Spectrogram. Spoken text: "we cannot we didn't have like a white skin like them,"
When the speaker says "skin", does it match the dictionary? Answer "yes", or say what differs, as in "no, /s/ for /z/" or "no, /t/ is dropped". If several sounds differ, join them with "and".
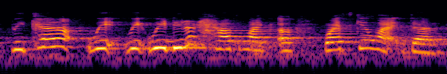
no, /l/ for /n/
